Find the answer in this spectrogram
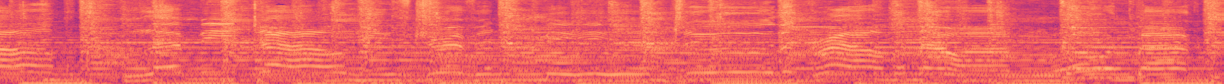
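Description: Acoustic country-folk band playing live: two acoustic guitars strummed over a plucked upright bass, with a man singing lead.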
